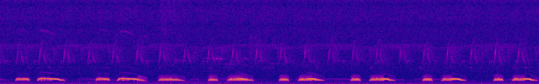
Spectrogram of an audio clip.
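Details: Black-necked, field-caught spotted dove calling at a ground trap, a steady series of warm low coos, brief note then longer descending note, about once per second, soft high ticking underneath.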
